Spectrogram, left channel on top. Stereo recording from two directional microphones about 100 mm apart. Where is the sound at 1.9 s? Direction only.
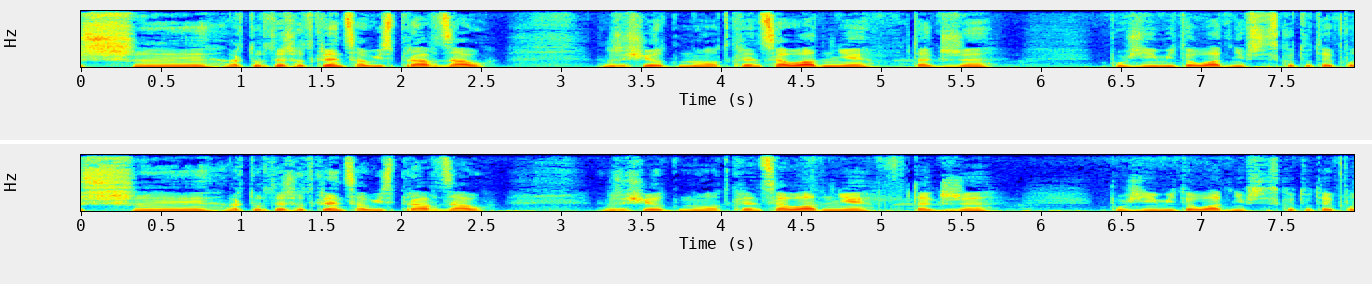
55° left (ahead or behind).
